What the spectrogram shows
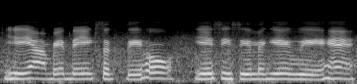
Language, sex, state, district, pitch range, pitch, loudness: Hindi, female, Haryana, Charkhi Dadri, 245-265 Hz, 250 Hz, -11 LUFS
